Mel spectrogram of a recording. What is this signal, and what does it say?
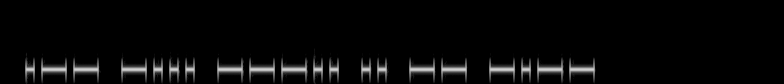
Morse code, heard as a keyed tone, about 15 wpm, 700 Hz. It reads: WB8IMY
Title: K1USN SST QSO Practice - 15wpm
